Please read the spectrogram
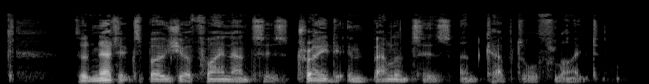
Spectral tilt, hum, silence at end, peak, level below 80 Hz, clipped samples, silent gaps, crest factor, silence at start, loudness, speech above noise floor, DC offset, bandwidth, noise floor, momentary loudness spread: -4 dB/octave; none; 0.5 s; -2 dBFS; -60 dBFS; under 0.1%; none; 26 dB; 0.05 s; -28 LUFS; 28 dB; under 0.1%; 11.5 kHz; -56 dBFS; 17 LU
